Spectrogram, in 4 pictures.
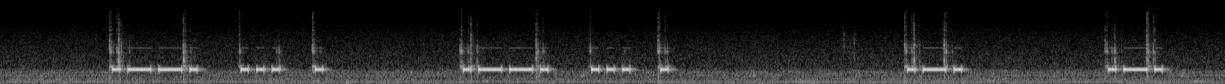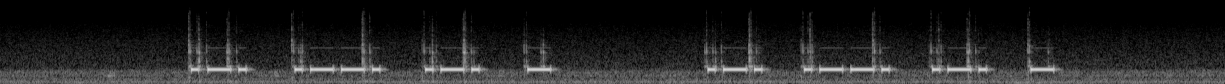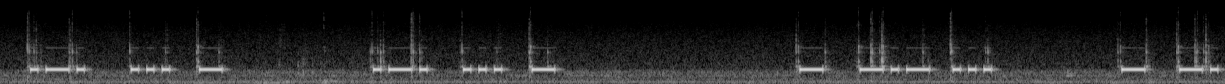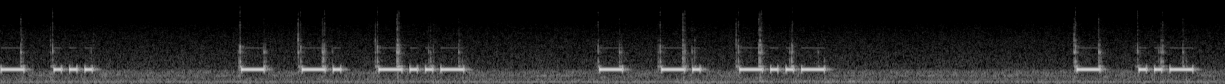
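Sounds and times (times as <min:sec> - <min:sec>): morse code sidetone: 0:01.1 - 0:03.3, 0:04.6 - 0:06.8, 0:09.1 - 0:09.7, 0:11.1 - 0:11.7, 0:14.2 - 0:17.9, 0:19.3 - 0:22.9, 0:24.8 - 0:26.8, 0:28.2 - 0:30.2, 0:32.5 - 0:34.5, 0:35.7 - 0:37.8, 0:39.2 - 0:41.5, 0:42.8 - 0:45.1, 0:47.5 - 0:48.8.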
